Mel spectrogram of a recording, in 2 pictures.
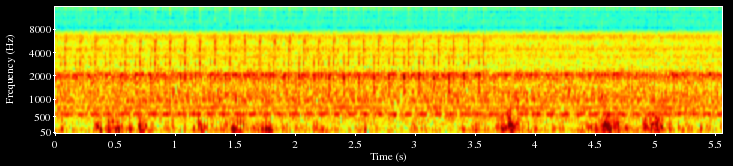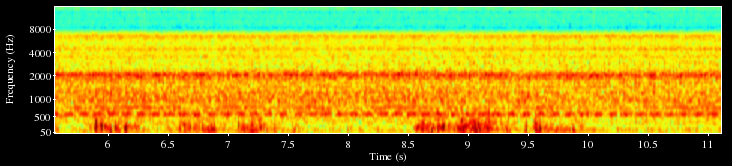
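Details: Idling engine: light, fast ticking of uneven strength over the hum; hydraulic lifter (lash adjuster) tick.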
